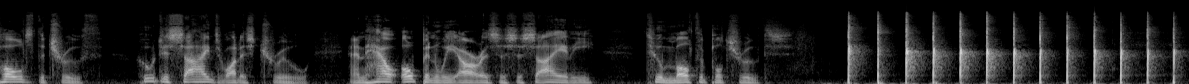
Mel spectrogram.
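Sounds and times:
speech: 0:00.0 - 0:07.9
single person clapping hands: 0:08.5 - 0:11.8.

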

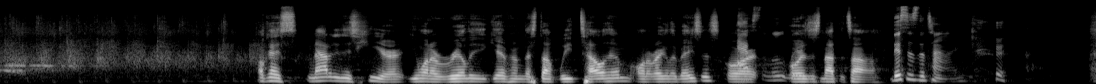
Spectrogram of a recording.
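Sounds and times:
audience applauding: 0:00.0 - 0:03.1
speech: 0:02.6 - 0:10.2.

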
